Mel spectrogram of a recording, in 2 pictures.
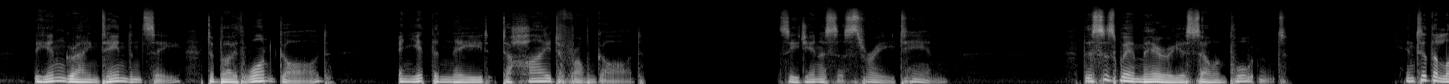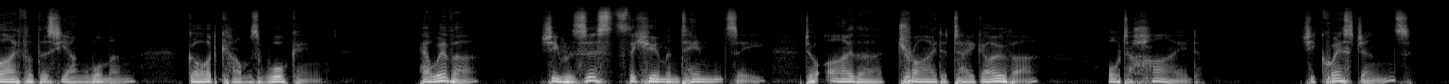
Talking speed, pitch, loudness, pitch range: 110 wpm, 115 Hz, -22 LUFS, 105-130 Hz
